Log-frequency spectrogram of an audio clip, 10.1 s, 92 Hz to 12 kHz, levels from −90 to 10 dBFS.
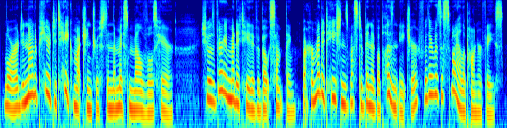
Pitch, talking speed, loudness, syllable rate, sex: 230 Hz, 220 wpm, -16 LUFS, 6.5 syllables/s, female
